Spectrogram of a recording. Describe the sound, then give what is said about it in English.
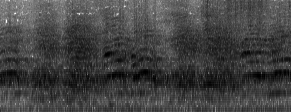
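A large protest crowd in Salt Lake City shouts and chants together that they will stand up and fight back, in a dense, continuous, loud roar of overlapping voices with rising and falling vocal tones throughout. “The group chanted that they were going to stand up and fight back as they plastered the street, sidewalk, and the building with plenty of red paint.”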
